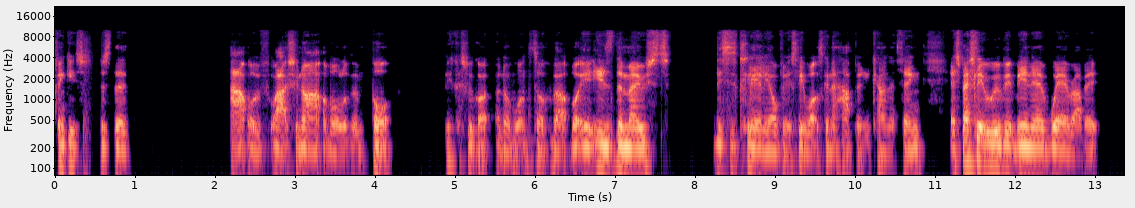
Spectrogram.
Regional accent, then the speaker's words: United Kingdom; especially as a Brit

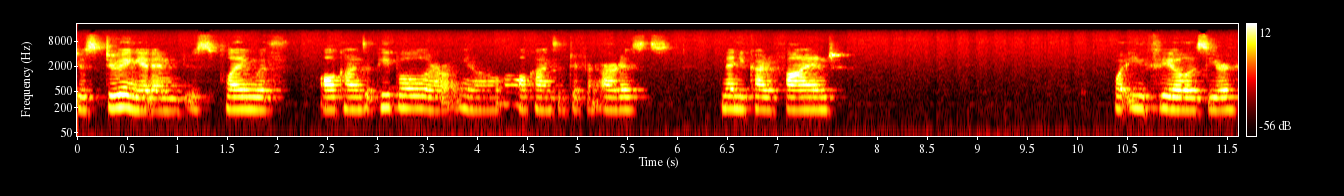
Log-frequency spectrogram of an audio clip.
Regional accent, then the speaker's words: Toronto, Ontario, Canada; You know, I grew up in Toronto

